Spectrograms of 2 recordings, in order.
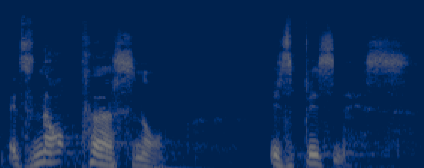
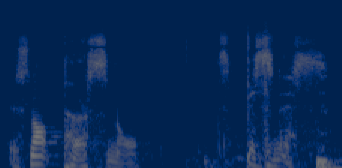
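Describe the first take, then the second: First: Quoted in a whisper. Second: Mob boss line. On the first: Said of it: "I thought, "No". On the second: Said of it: "I nearly tried the accent". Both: Retold or imitated.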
